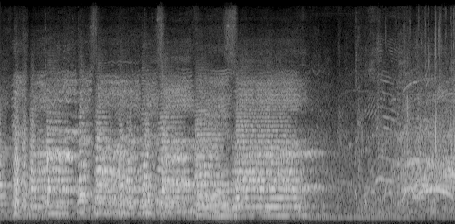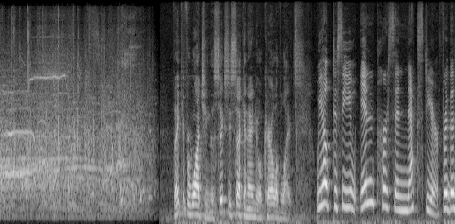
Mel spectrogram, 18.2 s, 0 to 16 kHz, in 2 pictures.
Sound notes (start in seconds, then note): 7.0 crowd cheering and clapping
